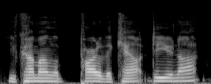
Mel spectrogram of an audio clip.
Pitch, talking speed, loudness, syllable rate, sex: 145 Hz, 310 wpm, -17 LUFS, 6.2 syllables/s, male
